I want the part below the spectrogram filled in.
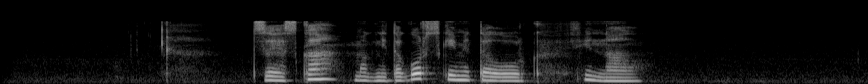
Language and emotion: Russian, sad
